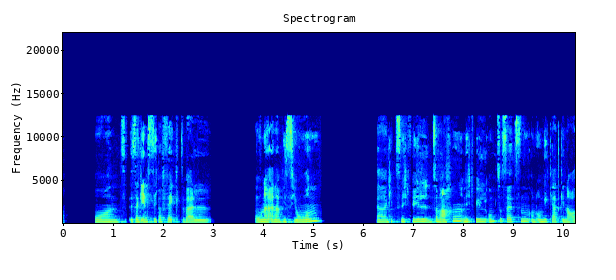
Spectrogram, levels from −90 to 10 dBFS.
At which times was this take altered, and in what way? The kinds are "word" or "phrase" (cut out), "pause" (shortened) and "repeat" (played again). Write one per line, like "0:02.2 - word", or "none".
0:01.9 - word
